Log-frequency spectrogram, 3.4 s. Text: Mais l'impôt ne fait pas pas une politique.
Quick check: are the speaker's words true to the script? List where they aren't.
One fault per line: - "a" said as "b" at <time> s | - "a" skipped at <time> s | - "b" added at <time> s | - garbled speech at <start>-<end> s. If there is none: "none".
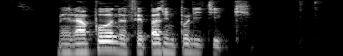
- "pas" skipped at 1.6 s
